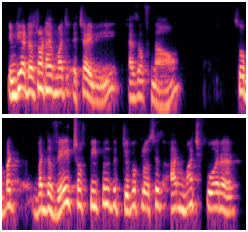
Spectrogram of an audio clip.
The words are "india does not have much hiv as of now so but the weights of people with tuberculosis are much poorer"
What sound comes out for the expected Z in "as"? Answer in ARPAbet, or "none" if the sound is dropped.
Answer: Z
